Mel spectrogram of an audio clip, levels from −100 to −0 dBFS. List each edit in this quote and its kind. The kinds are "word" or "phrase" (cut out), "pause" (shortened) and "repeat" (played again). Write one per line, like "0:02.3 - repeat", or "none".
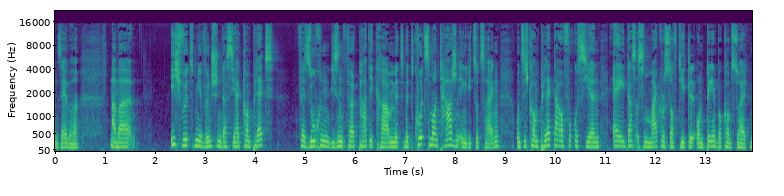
none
